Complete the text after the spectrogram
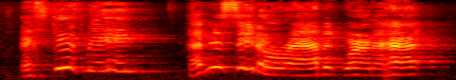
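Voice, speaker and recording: Put-on character voice from a man, extremely high-pitched, at a moderate pace. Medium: read story.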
